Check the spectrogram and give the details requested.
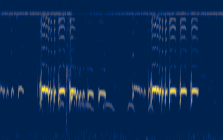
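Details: Local zebra dove singing actively, used to lure doves or prompt quiet ones to sing: two clear stuttering cooed phrases, a rapid run of short notes near one pitch, with softer cooing slurs in between.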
